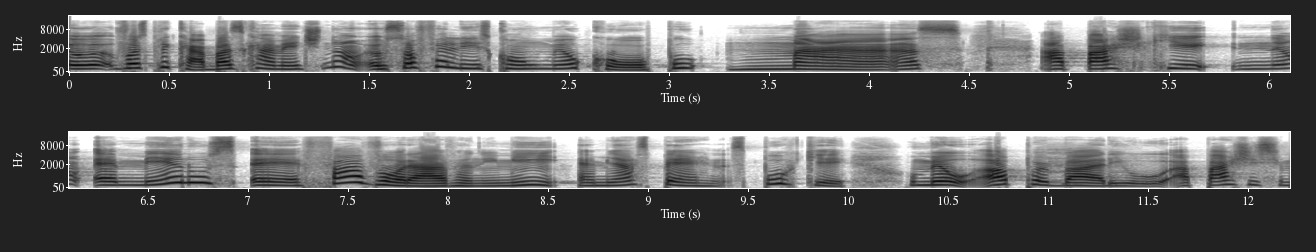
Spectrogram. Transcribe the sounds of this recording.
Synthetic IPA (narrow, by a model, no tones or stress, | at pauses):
ewvoesplikaɾbazikamẽt͡ʃɪnɐ̃w̃ʔewsofeliskõw̃ʊmewkʰoɾpʊmɐs | a̰paɾt͡ʃɪ̥kʰɪnɐ̃w̃ɛmẽnʊsɛfavoɾavew̪ẽmĩɛmĩɲɐspɛɾnɐspoɾkeʊmewapoɾbaɾiʊa̰paɾt͡ʃĩsĩ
